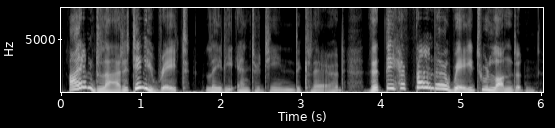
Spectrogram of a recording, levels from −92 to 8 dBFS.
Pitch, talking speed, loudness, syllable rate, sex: 195 Hz, 170 wpm, -18 LUFS, 5.0 syllables/s, female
